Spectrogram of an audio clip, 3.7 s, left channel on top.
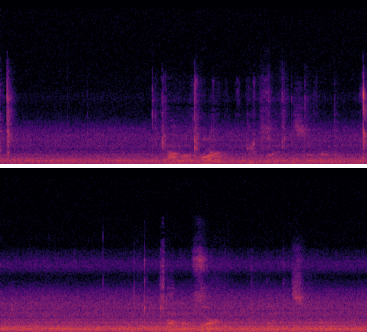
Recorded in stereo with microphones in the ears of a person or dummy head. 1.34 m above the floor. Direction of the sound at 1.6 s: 65° right (ahead or behind).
